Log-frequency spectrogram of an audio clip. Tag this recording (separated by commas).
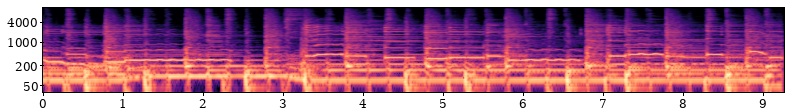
Music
